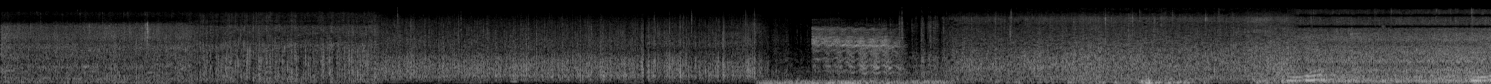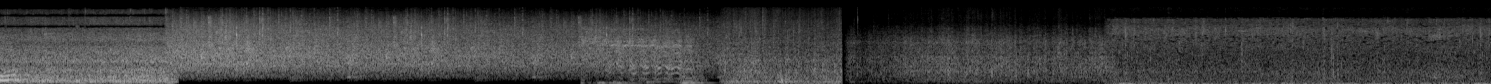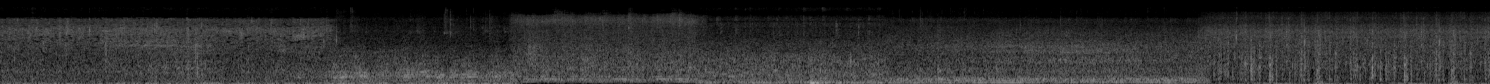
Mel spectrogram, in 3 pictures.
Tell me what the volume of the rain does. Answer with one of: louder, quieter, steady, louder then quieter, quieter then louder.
louder then quieter.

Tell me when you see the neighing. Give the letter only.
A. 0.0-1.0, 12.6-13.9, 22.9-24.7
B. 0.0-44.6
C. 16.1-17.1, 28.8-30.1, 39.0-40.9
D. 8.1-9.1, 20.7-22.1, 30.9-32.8
D.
